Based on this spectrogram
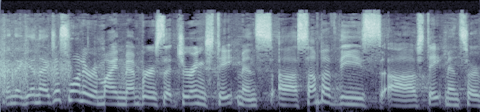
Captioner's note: applause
